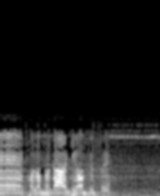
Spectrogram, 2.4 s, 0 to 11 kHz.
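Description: A man's voice without clear words: one held sound, then several short bursts, fading out about a second and a half in. Beneath it runs the low steady note of the Bajaj Pulsar 220F motorcycle he is riding.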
